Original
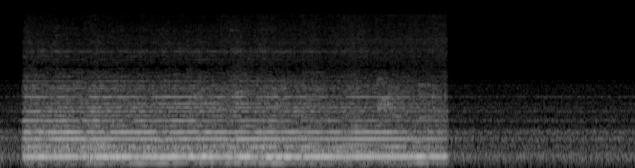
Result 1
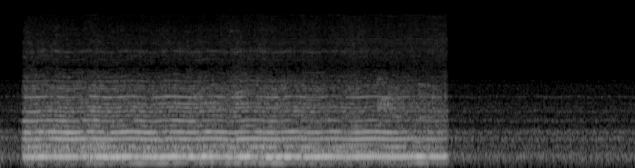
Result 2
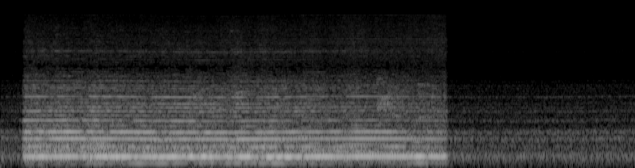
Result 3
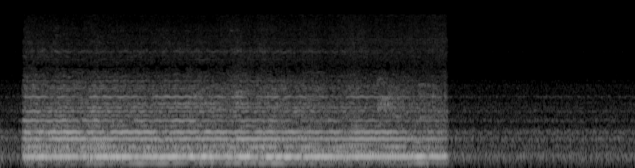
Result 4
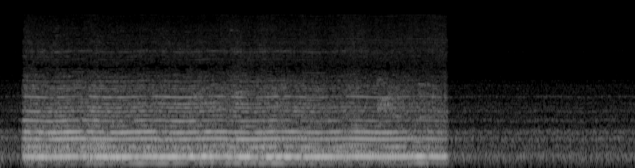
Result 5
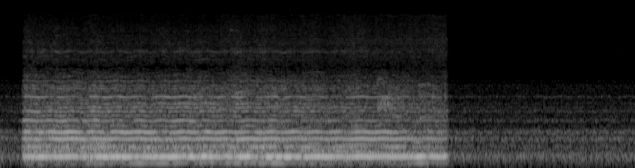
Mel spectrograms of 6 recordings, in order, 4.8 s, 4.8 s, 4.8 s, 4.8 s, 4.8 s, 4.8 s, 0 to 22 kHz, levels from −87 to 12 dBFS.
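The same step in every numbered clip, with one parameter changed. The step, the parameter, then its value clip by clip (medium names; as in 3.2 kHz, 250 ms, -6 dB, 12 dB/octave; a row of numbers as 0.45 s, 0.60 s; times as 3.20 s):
vibrato, rate: 3.3 Hz, 0.46 Hz, 13 Hz, 2 Hz, 6 Hz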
